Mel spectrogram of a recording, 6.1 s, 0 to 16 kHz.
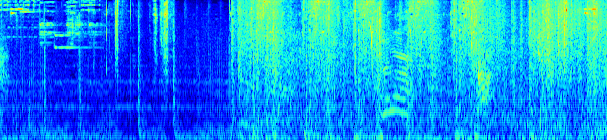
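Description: Gunfire from a weapon in the video game Cyberpunk 2077, a dense burst of shots and mechanical clatter after a quieter stretch, mixed with game sounds and a voice talking over it.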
